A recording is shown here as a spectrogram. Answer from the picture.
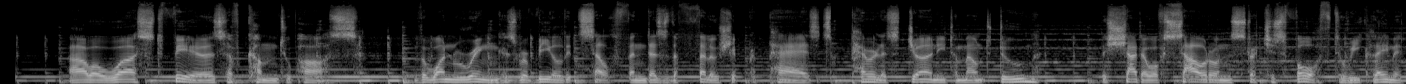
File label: Character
